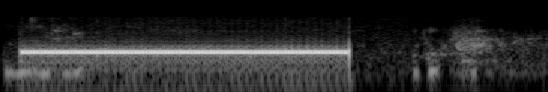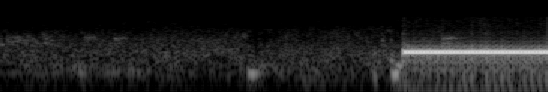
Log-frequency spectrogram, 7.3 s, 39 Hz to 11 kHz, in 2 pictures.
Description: Ringback tone (North America), 440 + 480 Hz.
